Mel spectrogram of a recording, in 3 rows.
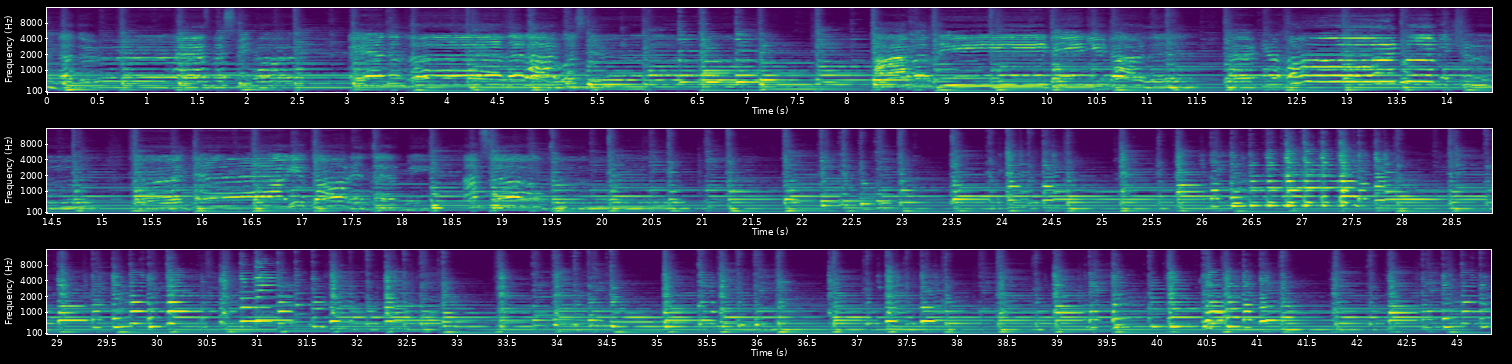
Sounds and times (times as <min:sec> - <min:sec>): Country: 0:00.0 - 0:43.3
Mandolin: 0:00.0 - 0:43.3.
